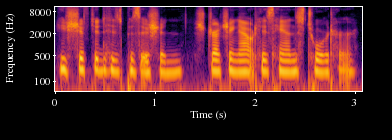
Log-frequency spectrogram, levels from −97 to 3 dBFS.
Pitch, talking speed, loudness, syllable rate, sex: 185 Hz, 195 wpm, -17 LUFS, 5.2 syllables/s, female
